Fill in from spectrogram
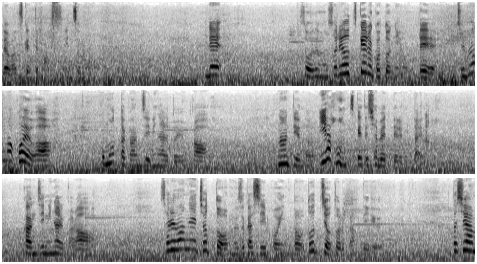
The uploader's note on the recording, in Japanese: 風の強いお散歩。安定の謎音質でのお届けです！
